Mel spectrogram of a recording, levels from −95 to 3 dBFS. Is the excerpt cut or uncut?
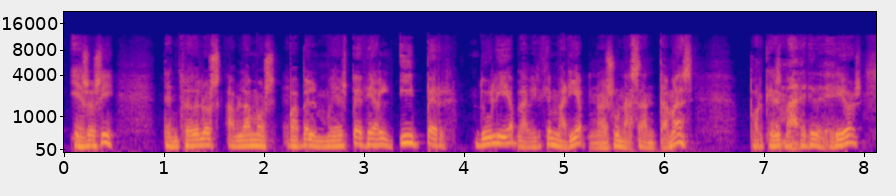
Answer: cut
